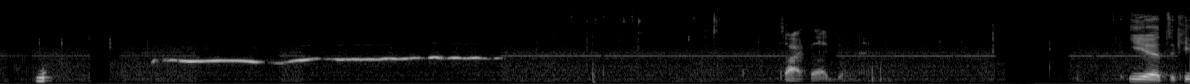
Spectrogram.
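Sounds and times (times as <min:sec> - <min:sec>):
speech: 0:00.4 - 0:00.7, 0:07.9 - 0:08.6, 0:11.3 - 0:11.8
person whistling a sustained wavering tone: 0:01.5 - 0:05.0.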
